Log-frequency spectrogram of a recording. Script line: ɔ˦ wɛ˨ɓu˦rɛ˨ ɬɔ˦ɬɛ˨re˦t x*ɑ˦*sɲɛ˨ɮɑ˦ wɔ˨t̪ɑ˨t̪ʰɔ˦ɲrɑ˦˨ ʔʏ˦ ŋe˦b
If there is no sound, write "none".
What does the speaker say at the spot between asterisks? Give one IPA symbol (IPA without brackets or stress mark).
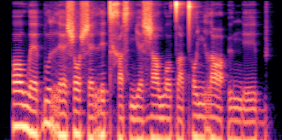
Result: ɑ˨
